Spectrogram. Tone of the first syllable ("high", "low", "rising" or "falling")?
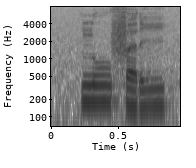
high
